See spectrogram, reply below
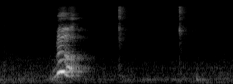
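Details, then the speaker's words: Person with hiccups not brought on by eating, though often getting them from potatoes; a single sharp voiced gulping hiccup with a quick catch; hiccups. "I can't even make them stop. Hiccups are like the world mystery."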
